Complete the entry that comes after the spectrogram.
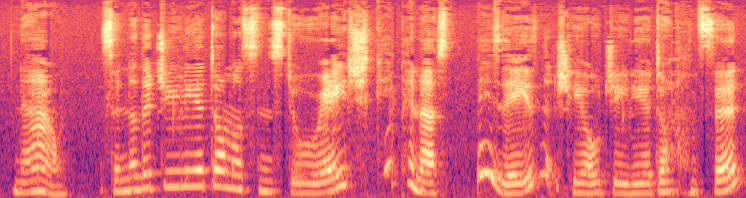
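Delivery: ordinary delivery, nothing marked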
